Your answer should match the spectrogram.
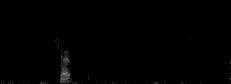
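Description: Crickets chirping in a steady night chorus: a continuous high trill with a shorter chirp repeating about twice a second.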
